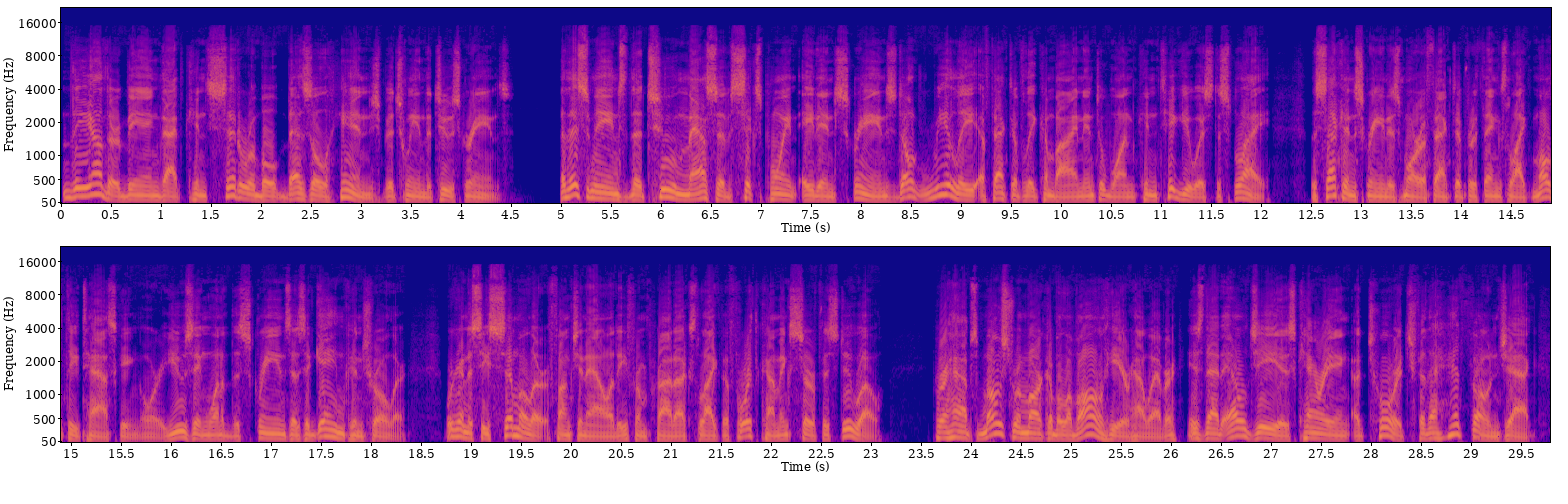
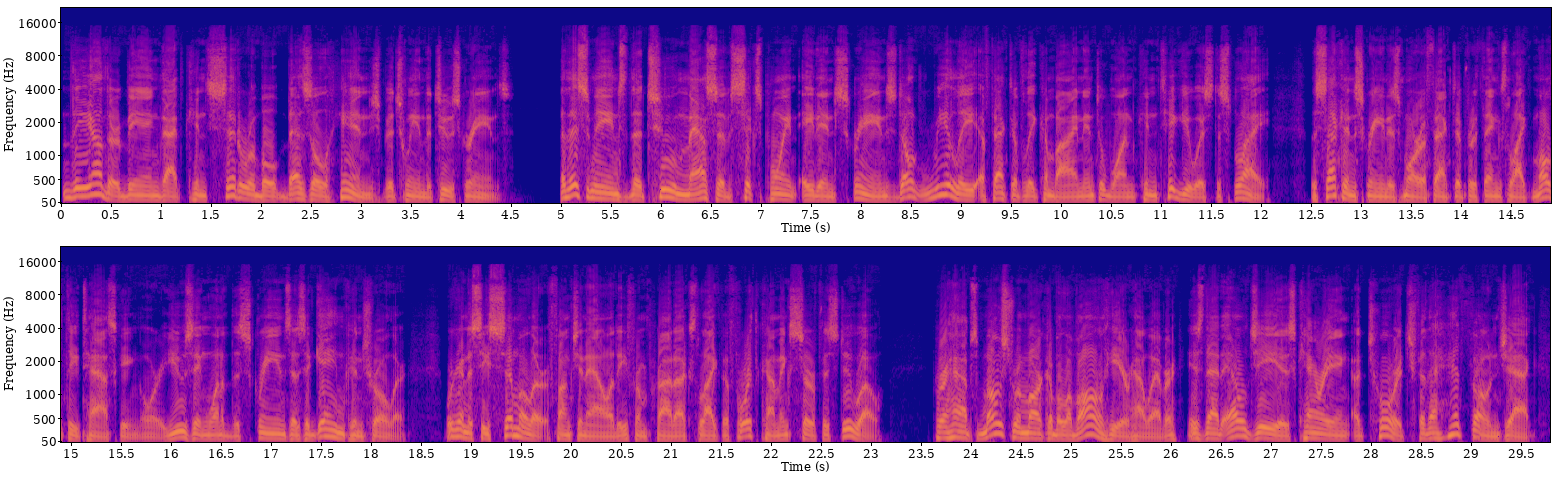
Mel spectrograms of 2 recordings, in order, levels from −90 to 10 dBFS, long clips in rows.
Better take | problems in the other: neither | distortion; slight; 10 dB below the speech; the same in both

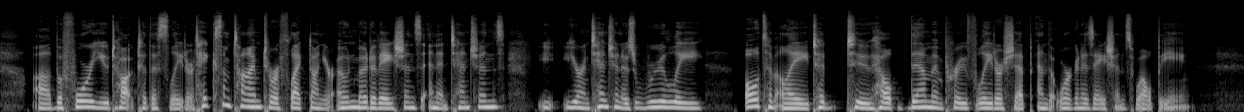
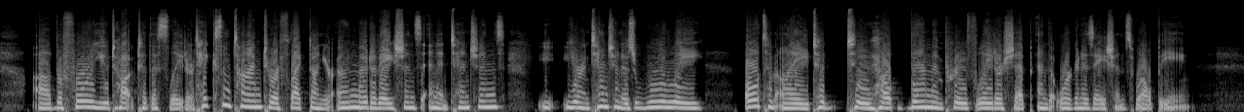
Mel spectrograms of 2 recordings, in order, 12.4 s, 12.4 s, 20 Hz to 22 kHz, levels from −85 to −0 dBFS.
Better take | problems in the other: first | distortion; slight; 18% of the sound clipped

